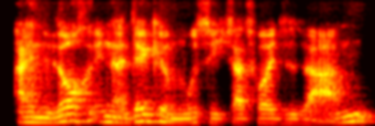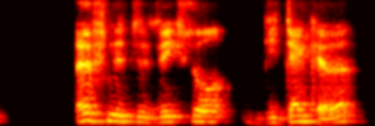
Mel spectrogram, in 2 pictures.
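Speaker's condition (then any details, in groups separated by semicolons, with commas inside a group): Spastic tetraparesis; all four limbs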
